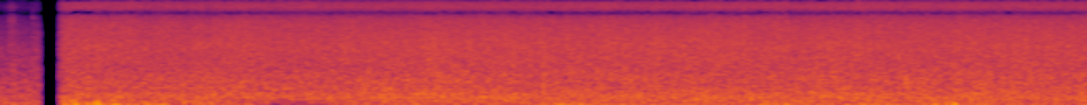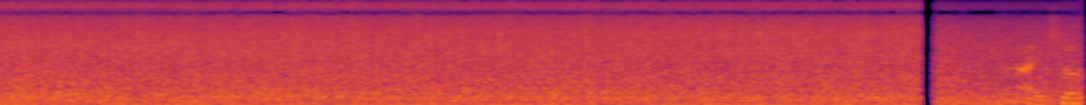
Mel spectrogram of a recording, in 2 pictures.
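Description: Waterfall on Sulphur Creek during a hike, a loud constant broadband roar of falling water, close and unbroken throughout.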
